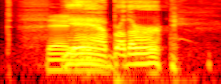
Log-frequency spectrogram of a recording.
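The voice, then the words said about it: Raspy breathy wrestler impression voice. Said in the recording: “Hulk Hogan's voice ... You really didn't sound like Hulk Hogan. You kind of sounded like Clint Eastwood doing a Hulk Hogan impression ... the whole breathy thing ... he's much more guttural. You had that, that raspy kind of Clint Eastwood, do you feel lucky punk kind of voice”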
